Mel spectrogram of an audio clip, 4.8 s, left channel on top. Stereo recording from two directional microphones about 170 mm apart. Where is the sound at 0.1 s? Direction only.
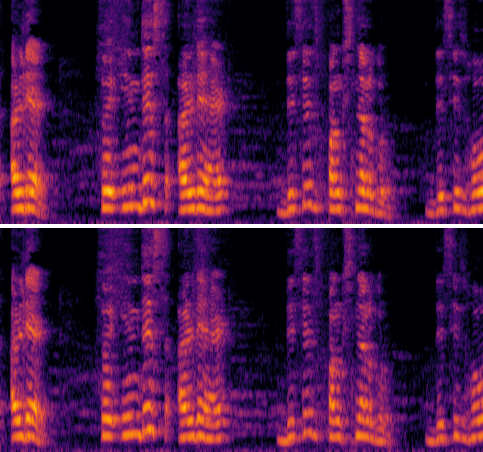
20° right (ahead or behind).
